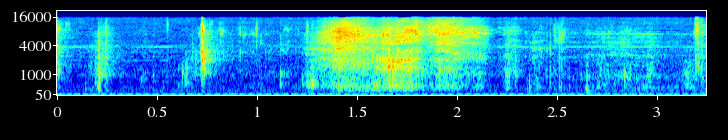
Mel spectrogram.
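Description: A man tears meat from a bone with his teeth.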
